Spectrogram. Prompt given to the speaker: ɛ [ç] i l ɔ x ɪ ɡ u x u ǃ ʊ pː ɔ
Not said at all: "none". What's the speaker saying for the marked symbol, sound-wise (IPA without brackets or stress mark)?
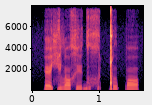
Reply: ç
